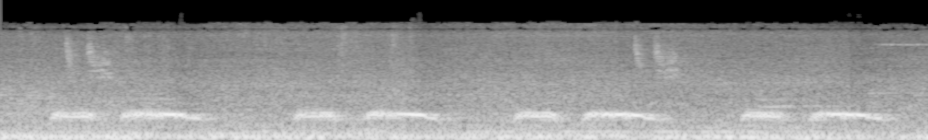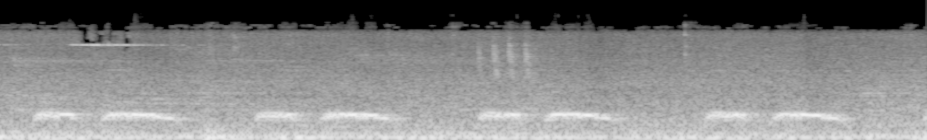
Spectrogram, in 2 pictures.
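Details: Spotted dove lure call in the 'mailai' style, used for trapping wild doves: low mellow coos in short-then-long pairs, repeated steadily nearly once a second over a constant low rumbling background hum.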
